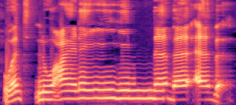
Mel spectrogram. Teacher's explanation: Huruf ba itu menjadi qalqalah sughra. Jadi kita kena ada lantunan kecil di situ.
